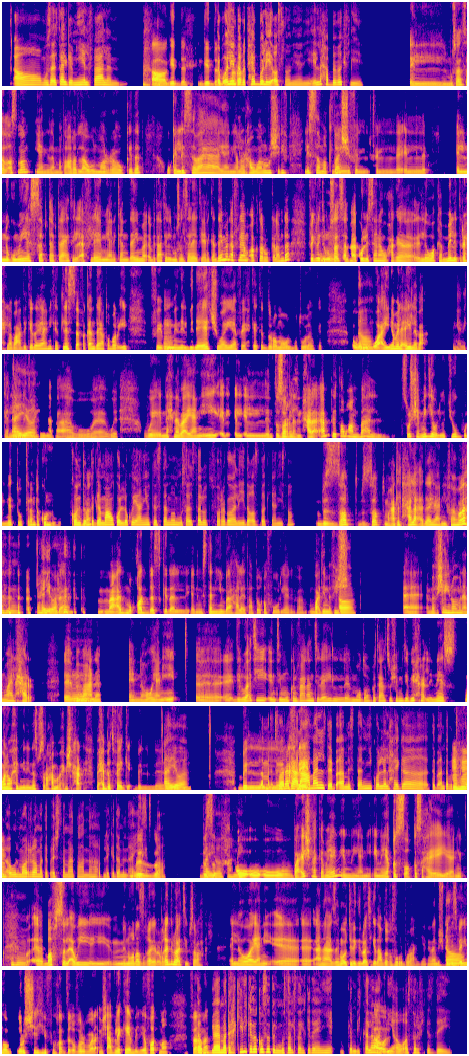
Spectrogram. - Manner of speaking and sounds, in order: laugh; other background noise; in English: "السوشيال ميديا"; laugh; laughing while speaking: "أيوه"; laugh; tsk; in English: "السوشيال ميديا"; laughing while speaking: "نور الشريف هو عبد الغفور البُرَعي"
- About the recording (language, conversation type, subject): Arabic, podcast, احكيلي عن مسلسل أثر فيك؟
